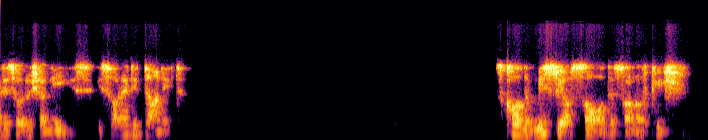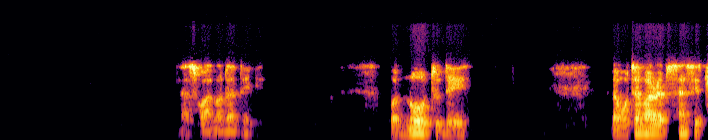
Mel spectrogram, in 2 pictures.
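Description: A middle-aged man speaks calmly into a close microphone, pausing between phrases.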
